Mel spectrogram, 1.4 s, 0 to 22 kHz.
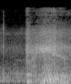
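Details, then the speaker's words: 1993 Nissan B13 project car with a hard-starting complaint, cold-start test after sitting since morning: brief crank and it catches on the first click, settling to a steady idle. The owner still plans to replace the spark plugs. "One siya one click siya So ibig sabihin sa umaga lang sa kinabukasan di si umaandar ngayon na umaandar siya oh One Click lang yan na narinig niyo naman siguro guys"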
